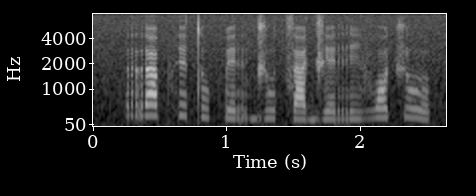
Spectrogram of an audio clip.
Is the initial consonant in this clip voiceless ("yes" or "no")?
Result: no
